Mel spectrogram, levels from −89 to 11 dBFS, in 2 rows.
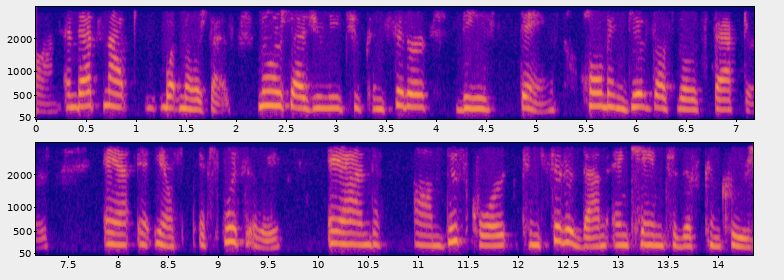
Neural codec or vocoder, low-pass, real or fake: none; 3.6 kHz; real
